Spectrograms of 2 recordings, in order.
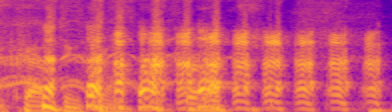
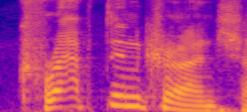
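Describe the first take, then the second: First: Slow laughing repeat. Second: Said in the usual way. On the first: Shown as a demonstration. Host savoring a viewer's funny name, laughing slowly. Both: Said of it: "I love that one".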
